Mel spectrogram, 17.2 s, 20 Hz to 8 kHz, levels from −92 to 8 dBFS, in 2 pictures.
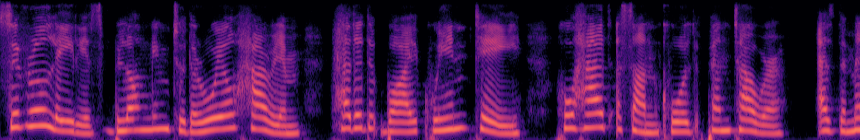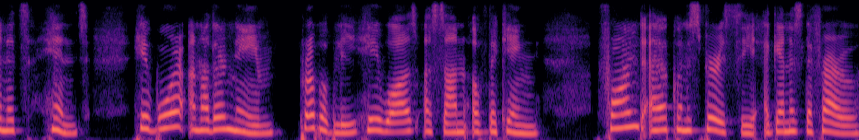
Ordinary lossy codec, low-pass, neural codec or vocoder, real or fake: Opus, 24 kbps; 7.2 kHz; codec, 44.1 kHz, 7.8 kbps, Pupu-Codec; fake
